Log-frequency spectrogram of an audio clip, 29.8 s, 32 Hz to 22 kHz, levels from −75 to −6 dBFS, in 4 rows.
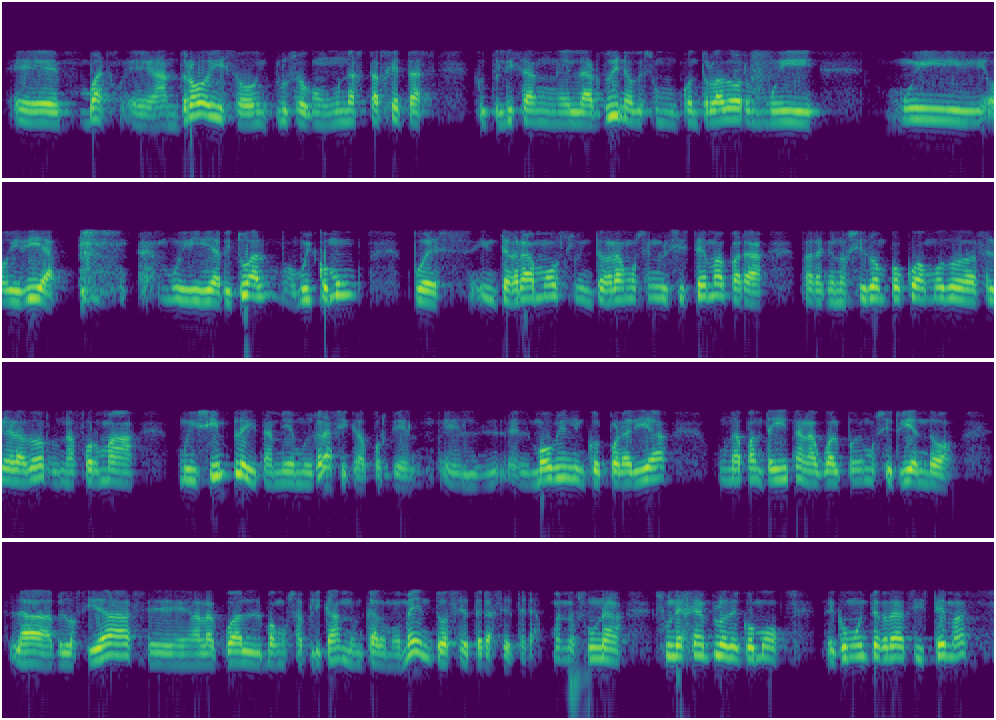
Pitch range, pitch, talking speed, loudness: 125-160 Hz, 140 Hz, 185 wpm, -24 LUFS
